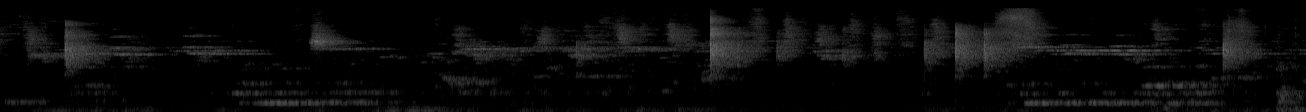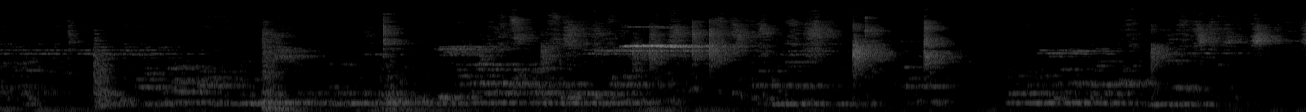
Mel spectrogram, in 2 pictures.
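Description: A woman speaks calmly nearby, as if explaining.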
